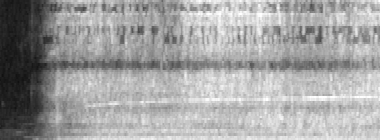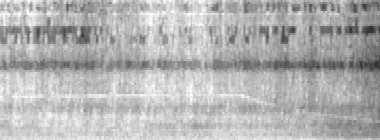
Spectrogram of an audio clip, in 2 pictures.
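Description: Whirlpool bath jets starting up and then running, a loud, steady rushing roar with a high whine that holds throughout before easing slightly at the end.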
